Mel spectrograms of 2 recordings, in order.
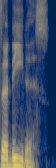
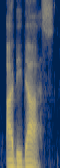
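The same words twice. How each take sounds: First: It is said with the American pronunciation. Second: It is said with the European pronunciation. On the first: "America's the only place to say is Adidas" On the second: "that's the way you say it in Europe"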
